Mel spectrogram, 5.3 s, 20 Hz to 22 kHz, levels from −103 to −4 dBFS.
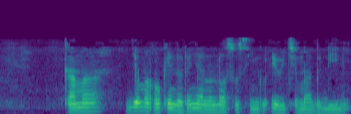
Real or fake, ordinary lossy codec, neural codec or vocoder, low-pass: real; MP3, 24 kbps; none; 5.4 kHz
